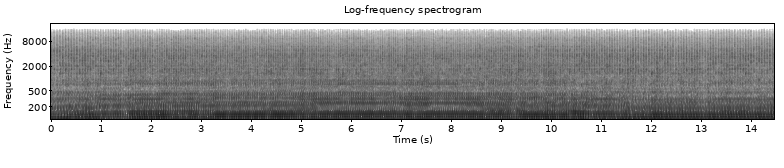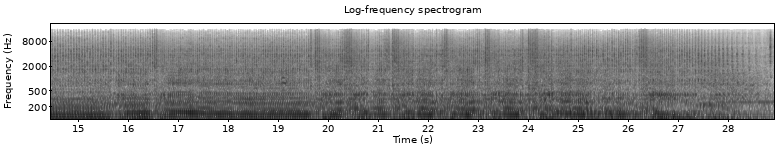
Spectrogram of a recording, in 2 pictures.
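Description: Briggs & Stratton engine of a home-built racing mower running on its first start, at a loud, steady speed. Several sharp cracks come over the second half, and the engine cuts out just before the end.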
